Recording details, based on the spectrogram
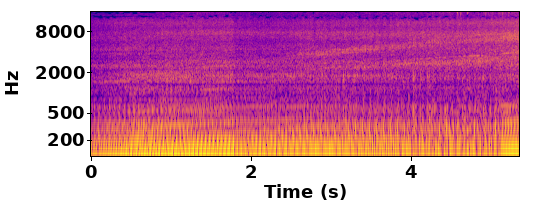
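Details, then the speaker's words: V8 with newly built TH400 and cheap swap-meet torque converter, launching in first on circle track tires: roars hard and flares high after the shift to second without pulling, converter slipping and coming apart. "but it was just blowing through the converter after i got out of first and hit second you'll hear it and after this it just blows through the converter barely pulls"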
